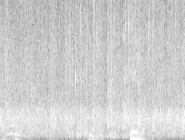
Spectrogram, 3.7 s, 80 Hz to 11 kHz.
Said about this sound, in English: And as he comes, would you just please give a round of applause, a big, big, big 26 West Church applause for our new brother.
